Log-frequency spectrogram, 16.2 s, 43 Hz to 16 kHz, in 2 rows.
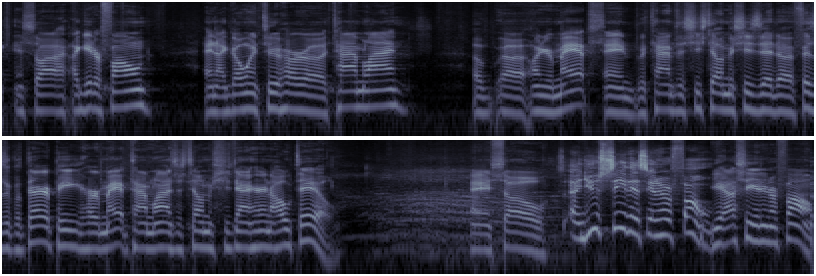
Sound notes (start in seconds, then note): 11.6 audience exclaims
